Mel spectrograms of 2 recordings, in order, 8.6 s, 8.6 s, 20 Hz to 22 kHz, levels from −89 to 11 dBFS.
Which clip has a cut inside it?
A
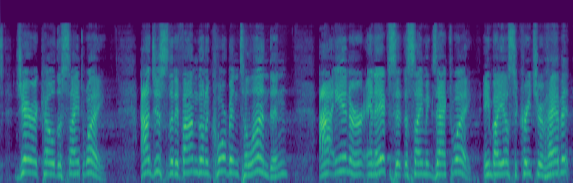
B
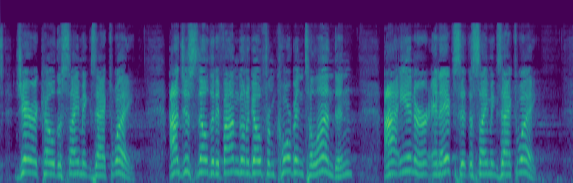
A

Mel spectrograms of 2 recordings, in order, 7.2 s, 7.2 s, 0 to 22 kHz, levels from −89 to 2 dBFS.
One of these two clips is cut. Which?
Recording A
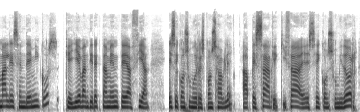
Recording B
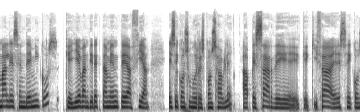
A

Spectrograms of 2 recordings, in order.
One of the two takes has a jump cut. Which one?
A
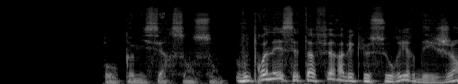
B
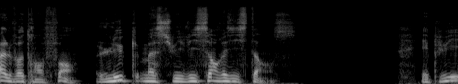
A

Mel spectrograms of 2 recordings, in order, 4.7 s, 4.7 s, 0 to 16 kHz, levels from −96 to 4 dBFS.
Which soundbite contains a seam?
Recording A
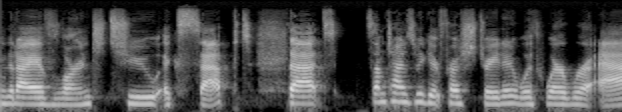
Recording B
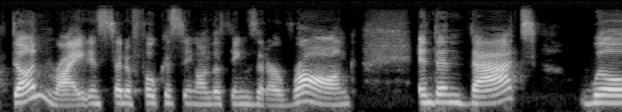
A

